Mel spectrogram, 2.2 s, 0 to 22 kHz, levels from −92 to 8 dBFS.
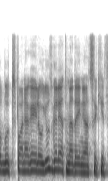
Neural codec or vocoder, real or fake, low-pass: autoencoder, 48 kHz, 128 numbers a frame, DAC-VAE, trained on Japanese speech; fake; 10.8 kHz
